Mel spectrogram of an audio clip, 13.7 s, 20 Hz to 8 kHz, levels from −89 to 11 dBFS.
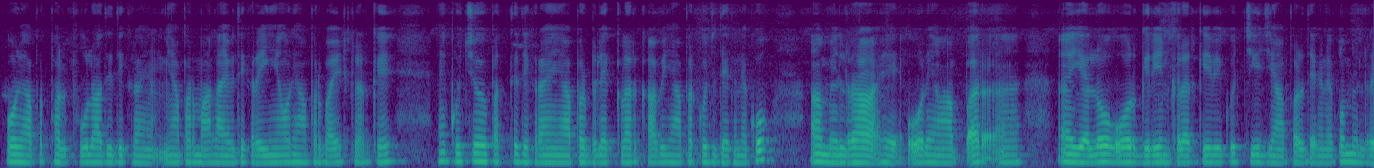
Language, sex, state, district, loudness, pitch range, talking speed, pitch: Hindi, male, Bihar, Begusarai, -32 LUFS, 125-135 Hz, 225 wpm, 130 Hz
